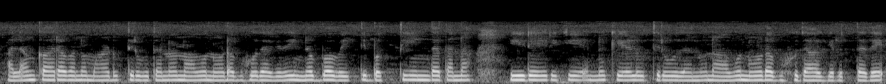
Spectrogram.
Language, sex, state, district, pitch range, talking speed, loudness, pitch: Kannada, female, Karnataka, Mysore, 190-205 Hz, 80 wpm, -14 LUFS, 200 Hz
